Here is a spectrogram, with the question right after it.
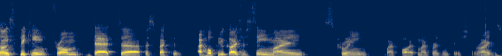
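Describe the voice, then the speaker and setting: In a Portuguese accent, a man speaks at a fairly slow pace with medium pitch, ordinary pitch variation and big swings in loudness. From Brazil. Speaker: artist and university lecturer. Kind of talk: conference presentation. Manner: halting.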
